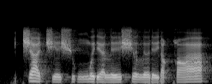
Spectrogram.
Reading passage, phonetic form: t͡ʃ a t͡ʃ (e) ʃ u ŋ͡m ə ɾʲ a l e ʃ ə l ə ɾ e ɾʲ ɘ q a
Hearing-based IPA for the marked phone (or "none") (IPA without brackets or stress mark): e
